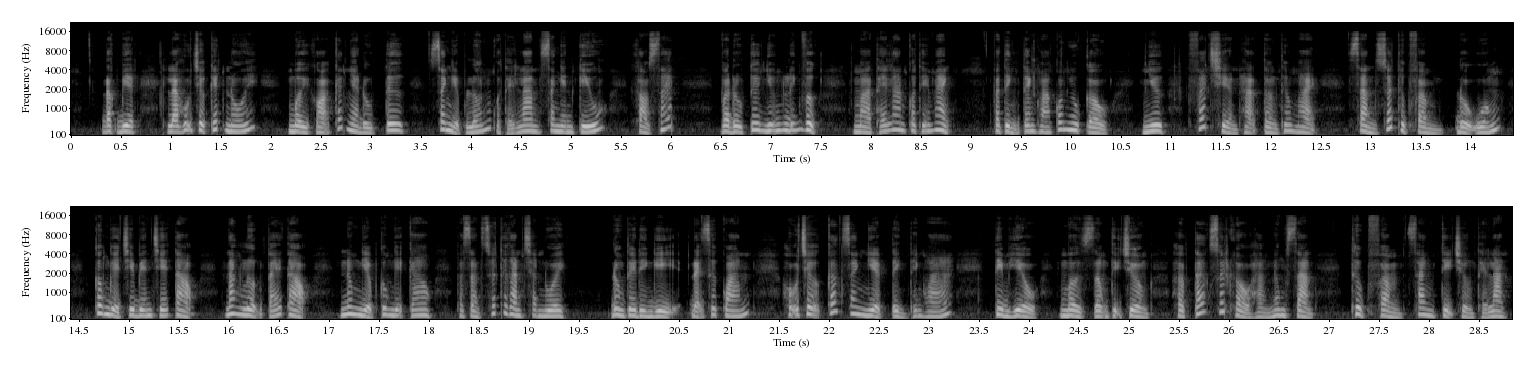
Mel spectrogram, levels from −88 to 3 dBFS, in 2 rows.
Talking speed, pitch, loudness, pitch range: 235 wpm, 200 Hz, -31 LUFS, 180-225 Hz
